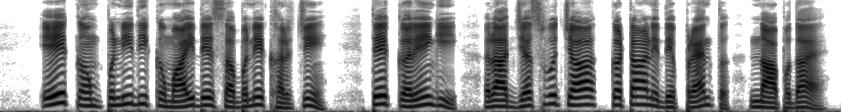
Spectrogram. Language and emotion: Dogri, neutral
